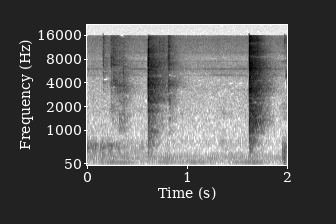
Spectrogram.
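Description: Spoon knocking against a glass mixing bowl of melted chocolate: two sharp clinks about a second apart, the second the louder.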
